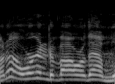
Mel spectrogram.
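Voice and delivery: defiant mock spy voice; bold spies. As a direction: answer back with faith. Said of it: "They go".

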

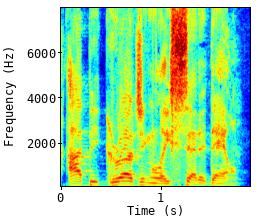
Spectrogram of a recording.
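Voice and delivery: ordinary talk

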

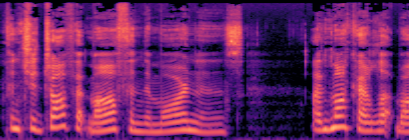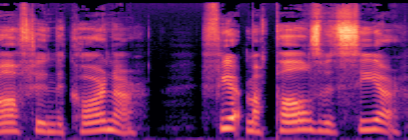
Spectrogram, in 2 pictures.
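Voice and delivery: usual speaking voice

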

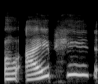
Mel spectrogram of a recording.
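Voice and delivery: loud, high outburst of exasperation; exclaiming. Real, not acted. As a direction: jump in high and loud with disbelief. Mock outrage about late fees.

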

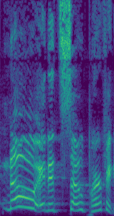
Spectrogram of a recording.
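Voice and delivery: high-pitched, drawn-out words through real laughter; laughing reassurance. Real, not acted. Host reassuring guest who said sorry, laughing. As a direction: still cracking up, voice jumping way up.

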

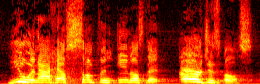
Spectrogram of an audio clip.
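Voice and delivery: rising to loud gospel preaching; fiery preaching. Acted. Preaching builds to full force.

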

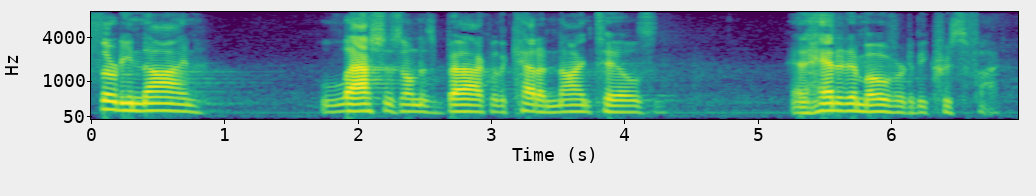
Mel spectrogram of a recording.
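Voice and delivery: low, soft, grave delivery; solemn quiet preaching. Acted. Pastor confronting listeners with their decision, quiet and grave. Sombre close of the message.

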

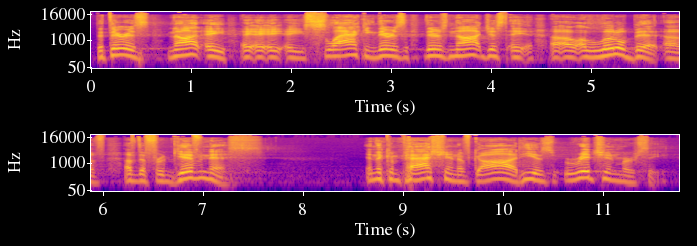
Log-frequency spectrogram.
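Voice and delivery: loud, weighty proclamation with drawn-out words; forceful preaching. Real, not acted. Preacher telling the congregation God is rich in mercy, forceful preaching. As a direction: proclaim it slowly and forcefully to the room.

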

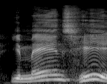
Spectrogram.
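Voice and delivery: loud, high swaggering call; cocky announcement. Retold or imitated. Walking into the shop proud, loud cocky announcement.

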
